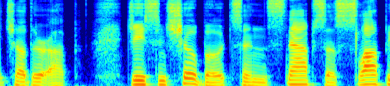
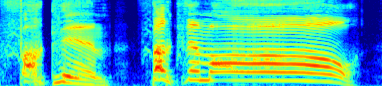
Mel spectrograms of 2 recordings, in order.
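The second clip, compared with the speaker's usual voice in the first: shrill, high yelled outburst, "all" drawn out; 13 semitones higher, 6 dB louder than usual. Narrator reads Kenny pointing at the dressing room entrance: yelling. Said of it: "Kenny, yelling".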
